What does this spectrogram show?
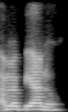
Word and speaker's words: Amapiano: Amapiano. Amapiano. You said it right. It's literally ama, A-M-A, and then piano. But you have to have that ama. It's like saying I'm a piano.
